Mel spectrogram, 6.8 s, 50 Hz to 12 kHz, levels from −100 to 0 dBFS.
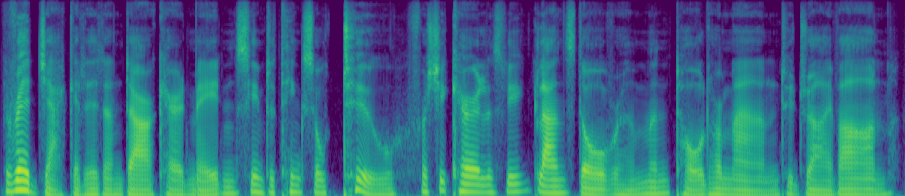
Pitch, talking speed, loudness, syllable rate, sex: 100 Hz, 220 wpm, -22 LUFS, 5.5 syllables/s, male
